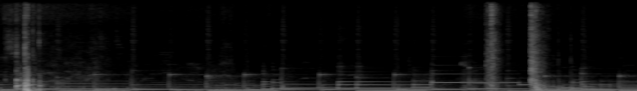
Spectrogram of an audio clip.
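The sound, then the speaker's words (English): A door thuds shut, with a sharp knock early on and two more bumps near the end, over steady electronic music with a deep bass line and stepping synth tones. “Hold on, let me close this door.”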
